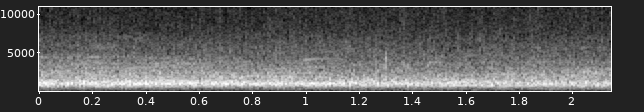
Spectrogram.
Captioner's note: cheers and applause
